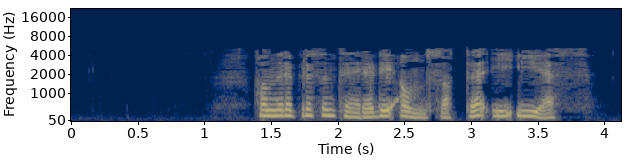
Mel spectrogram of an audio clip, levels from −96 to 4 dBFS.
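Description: AAC compression runs throughout: the speech has nothing above 5.1 kHz and sounds dull and smeared, with a warbling, fizzy texture on sibilants. The likely cause is heavy AAC-LC coding at a very low bitrate, around 16 kbps, cutting the top band and starving the rest of bits.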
